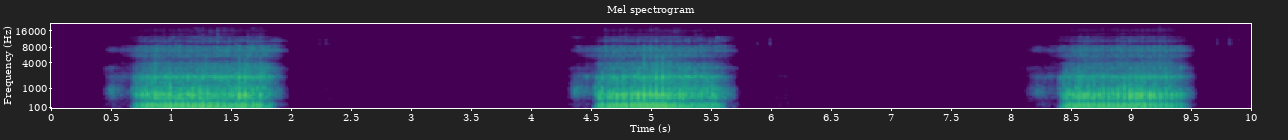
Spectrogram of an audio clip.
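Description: Three loud, rough snores with silent gaps, about one every four seconds: regular snoring.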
